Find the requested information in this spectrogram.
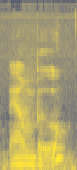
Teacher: And so bamboo is one that actually the spelling is pretty good for representing the sounds. We have second syllable stress, so we would have the black cat vowel and then the tense oo vowel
